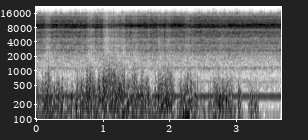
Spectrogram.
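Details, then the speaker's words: Pool pump on its first start of the year, feeding a D.E. filter with the multiport on filtration and the filter air vent open: steady motor hum over gurgling, sputtering water and air while it catches prime. Normal priming. "Now we have to wait for the pump to catch prime because we just added and admitted a lot of air to the system. We're going to wait until water starts shooting out."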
